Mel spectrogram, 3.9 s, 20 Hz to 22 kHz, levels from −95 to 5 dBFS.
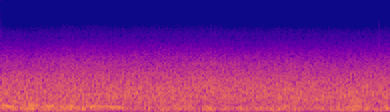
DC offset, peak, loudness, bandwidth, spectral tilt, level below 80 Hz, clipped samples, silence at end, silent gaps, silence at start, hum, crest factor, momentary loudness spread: under 0.1%; -14 dBFS; -28 LUFS; 7.6 kHz; -9 dB/octave; -52 dBFS; under 0.1%; 0 s; none; 0 s; none; 14 dB; 3 LU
